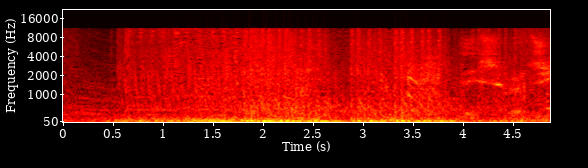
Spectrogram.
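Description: Sustained gunfire rattles through a firefight in Mass Effect 2, played in the Legendary Edition on a PS4 Pro. Loud, dense bursts of shots run continuously for about five seconds, with brief gaps and other game effects mixed in.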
